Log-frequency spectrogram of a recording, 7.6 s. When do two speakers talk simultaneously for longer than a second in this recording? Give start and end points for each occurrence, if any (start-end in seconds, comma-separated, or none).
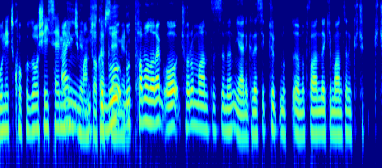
1.2-2.6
